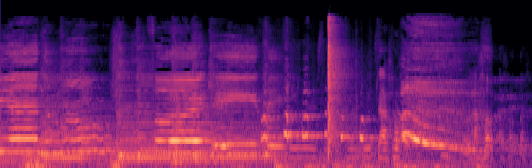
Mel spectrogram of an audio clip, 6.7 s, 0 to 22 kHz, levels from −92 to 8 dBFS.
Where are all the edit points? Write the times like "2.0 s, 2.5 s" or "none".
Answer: none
